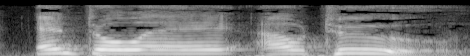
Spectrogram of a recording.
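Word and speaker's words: entole autu (ἐντολὴ αὐτοῦ): Point five, the norm and standard is entole autu. That's the Norman standard. Entole autu. E-N-T-O-L long E-A-U-T-O-U.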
